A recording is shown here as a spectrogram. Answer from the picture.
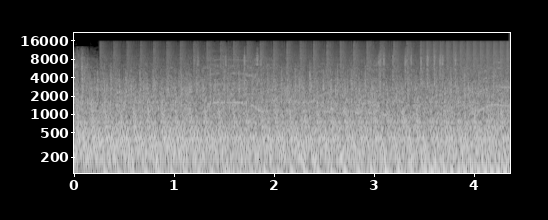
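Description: Early hardcore (gabber) track in a DJ mix: a fast run of rapid, evenly repeated distorted hits with heavy bass, starting abruptly.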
